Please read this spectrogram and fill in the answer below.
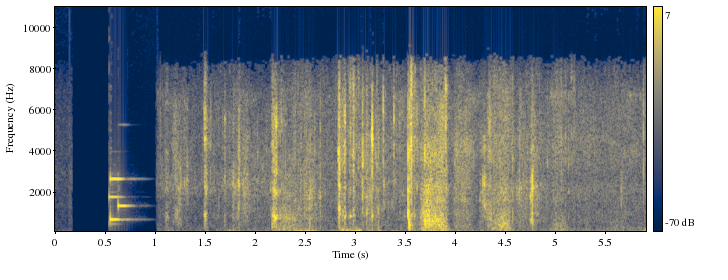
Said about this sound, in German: So, das war Pferdeschniefen ASMR.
